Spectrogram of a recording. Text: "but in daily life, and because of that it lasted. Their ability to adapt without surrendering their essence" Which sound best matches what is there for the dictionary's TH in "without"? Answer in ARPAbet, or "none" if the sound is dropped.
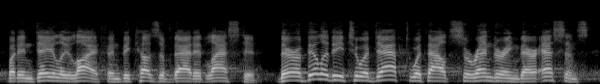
TH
